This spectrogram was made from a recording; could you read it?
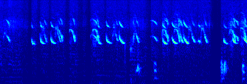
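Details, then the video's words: Hen and her chicks: a flock of chicks peeping in rapid high downslurred chirps, overlapping and irregular, with a few low hen clucks toward the end. "la gallina y sus pollitos"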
